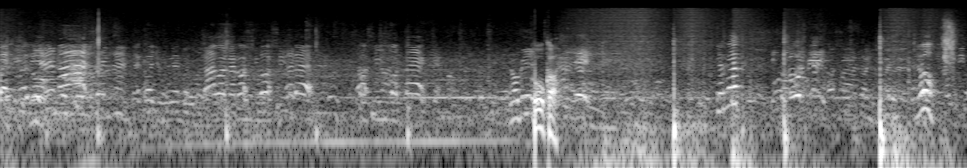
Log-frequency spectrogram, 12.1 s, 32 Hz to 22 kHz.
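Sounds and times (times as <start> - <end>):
bursts of voices: 0.0 - 12.0
football kick thuds: 9.7 - 10.2, 11.0 - 11.6.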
